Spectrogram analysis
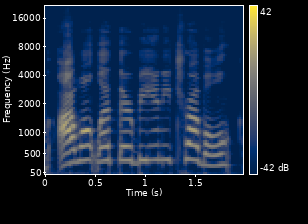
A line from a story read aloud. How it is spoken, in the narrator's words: He reportedly yelled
